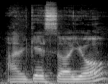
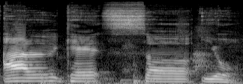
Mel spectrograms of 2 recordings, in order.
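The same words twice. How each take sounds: First: The pitch rises at the end. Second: The pitch falls at the end. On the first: It asks whether the listener understands. "You can change it into a question simply by raising the intonation at the end" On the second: It states that the speaker understands. "알겠어요 means I understand"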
